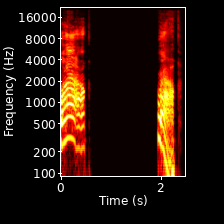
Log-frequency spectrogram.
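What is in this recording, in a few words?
Barks Bird, English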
